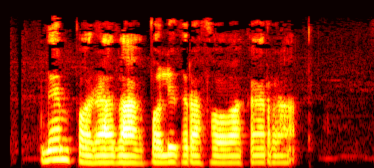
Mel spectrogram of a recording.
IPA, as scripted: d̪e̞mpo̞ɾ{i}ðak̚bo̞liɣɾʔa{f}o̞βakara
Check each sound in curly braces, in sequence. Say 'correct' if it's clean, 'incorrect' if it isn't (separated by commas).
incorrect, correct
